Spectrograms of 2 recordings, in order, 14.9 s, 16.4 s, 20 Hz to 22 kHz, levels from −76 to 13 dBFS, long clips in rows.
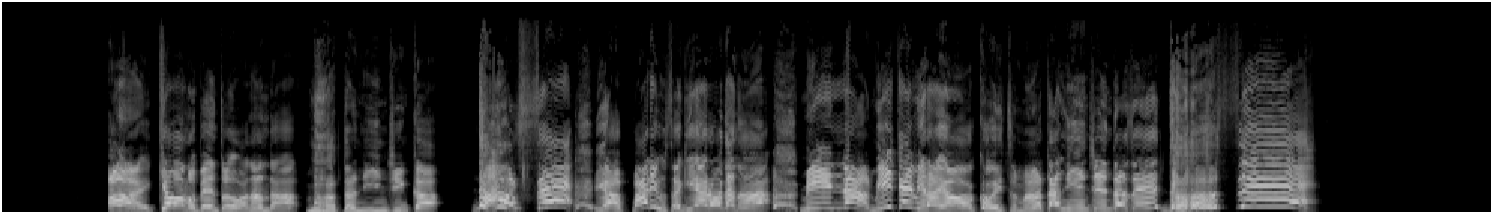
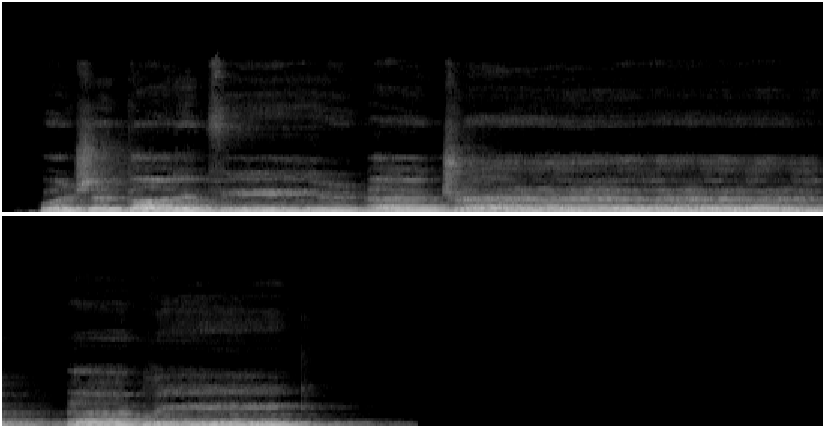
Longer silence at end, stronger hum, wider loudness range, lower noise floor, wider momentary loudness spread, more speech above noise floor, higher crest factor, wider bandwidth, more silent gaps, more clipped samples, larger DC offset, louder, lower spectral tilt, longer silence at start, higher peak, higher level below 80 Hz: second, 1.8 s vs 4.7 s; neither; second, 3 LU vs 7 LU; first, under -90 dBFS vs -52 dBFS; about the same, 8 LU vs 8 LU; first, over 73 dB vs 35 dB; about the same, 18 dB vs 16 dB; first, over 20 kHz vs 10.5 kHz; neither; neither; neither; first, -15 LUFS vs -18 LUFS; second, 0.5 dB/octave vs -8.5 dB/octave; first, 1.05 s vs 0.35 s; about the same, 0 dBFS vs -2 dBFS; second, -80 dBFS vs -50 dBFS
